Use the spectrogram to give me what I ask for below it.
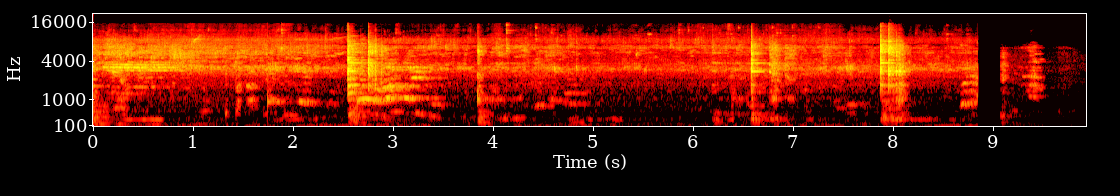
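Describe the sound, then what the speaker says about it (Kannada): Samosas go into hot oil to deep-fry, a soft sizzle with sharp clinks and scrapes of a utensil against the pan, then near silence at the end. "ಈಗ ಇವನ್ನ ಕರಿತೇನೆ. ಈಗ ಎಣ್ಣೆ ಕಾದಿದೆ, ಹಾಕೋತೀನಿ."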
